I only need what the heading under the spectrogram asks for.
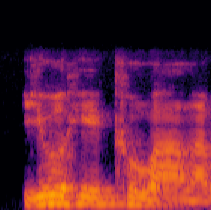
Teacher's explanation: you will hear koala with a schwa sound as the second sound there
